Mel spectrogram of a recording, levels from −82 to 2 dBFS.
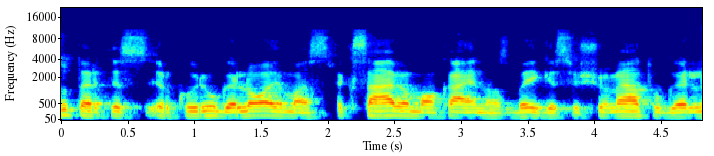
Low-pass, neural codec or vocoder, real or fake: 10.8 kHz; none; real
